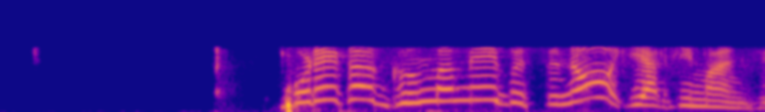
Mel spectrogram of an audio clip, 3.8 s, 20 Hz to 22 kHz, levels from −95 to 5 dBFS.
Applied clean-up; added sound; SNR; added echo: neural mask model Resemble Enhance denoiser.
